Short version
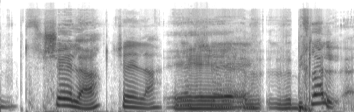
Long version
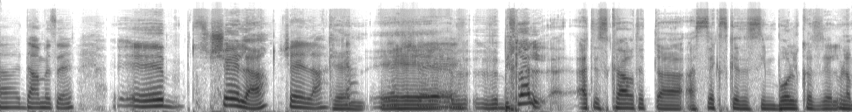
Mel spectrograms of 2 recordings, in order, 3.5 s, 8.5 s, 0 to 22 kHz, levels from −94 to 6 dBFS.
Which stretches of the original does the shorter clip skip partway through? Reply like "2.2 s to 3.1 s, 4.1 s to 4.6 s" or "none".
3.3 s to 3.7 s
